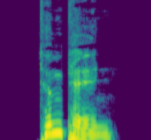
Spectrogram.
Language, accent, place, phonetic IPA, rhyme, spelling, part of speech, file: German, Germany, Berlin, [ˈtʏmpl̩n], -ʏmpl̩n, Tümpeln, noun, De-Tümpeln.ogg
- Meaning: dative plural of Tümpel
